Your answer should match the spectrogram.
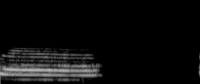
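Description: A speaking voice holds one long, drawn-out vowel at a steady pitch for about a second, then cuts off abruptly to silence.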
